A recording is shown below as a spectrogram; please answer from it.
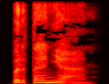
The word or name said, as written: pertanyaan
